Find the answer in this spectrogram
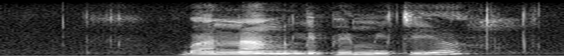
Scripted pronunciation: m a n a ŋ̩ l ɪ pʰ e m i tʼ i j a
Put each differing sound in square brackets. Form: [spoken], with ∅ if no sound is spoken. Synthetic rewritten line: [b] a n a ŋ̩ l ɪ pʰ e m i tʼ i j a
